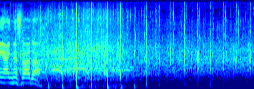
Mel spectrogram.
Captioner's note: applause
